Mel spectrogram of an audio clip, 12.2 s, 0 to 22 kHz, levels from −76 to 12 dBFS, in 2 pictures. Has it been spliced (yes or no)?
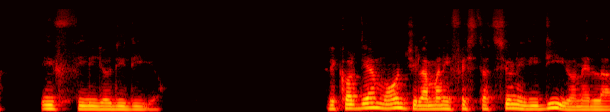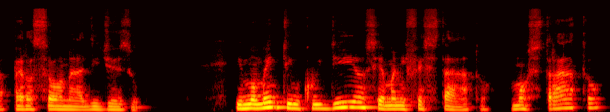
yes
